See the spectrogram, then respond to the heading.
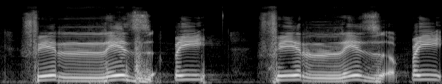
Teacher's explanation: فا کو را کے ساتھ ملایا، را کو زا کے ساتھ، تو یہاں را کے نیچے زیر ہے، اس کو باریک پڑھنا ہے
